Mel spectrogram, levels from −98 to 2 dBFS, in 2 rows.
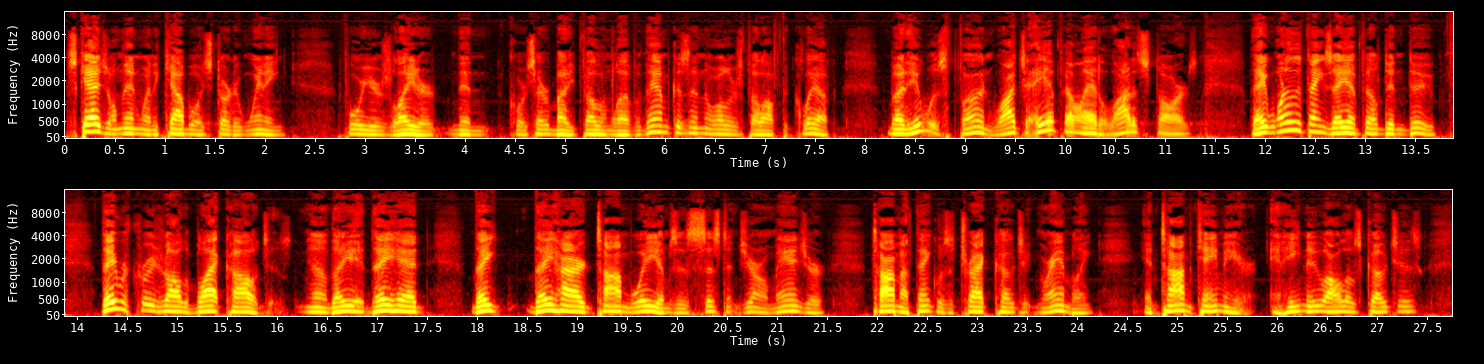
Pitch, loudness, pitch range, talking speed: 135 Hz, -24 LUFS, 120-155 Hz, 185 wpm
